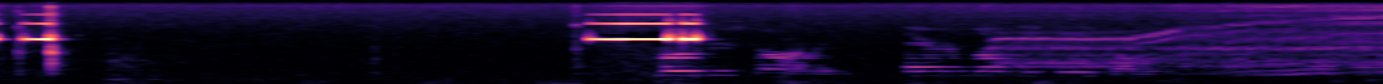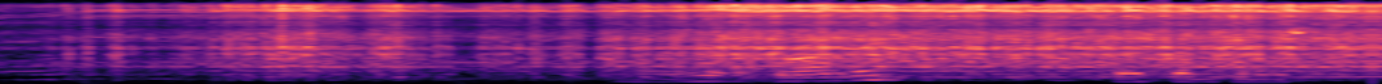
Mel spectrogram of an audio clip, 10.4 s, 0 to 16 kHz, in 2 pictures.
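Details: EMAX RS1106 motors on a 90mm quad (LittleBee BLHeli32 4-in-1 ESC) on 2S then 3S batteries: startup beeps, then a rough, gritty, wavering grinding whine instead of a clean tone; cause unknown.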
